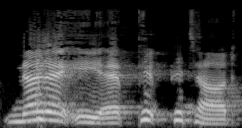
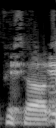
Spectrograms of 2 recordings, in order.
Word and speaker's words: Pittard: It's technically like French origin. So if you really want to go fancy, then you can put a bit of a French accent on it, but it's fine. – Well, let me hear it. Let's not hear the Indiana accent. What's yours? How do you say it? – It's, oh gosh, the pressure. So it's kind of got the roll. So it's like petard.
